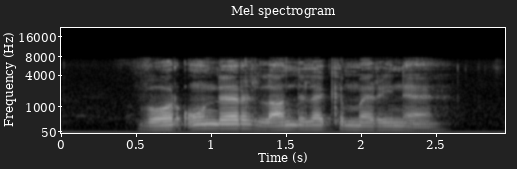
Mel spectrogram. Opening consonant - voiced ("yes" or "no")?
yes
